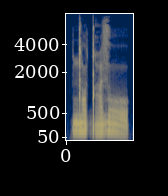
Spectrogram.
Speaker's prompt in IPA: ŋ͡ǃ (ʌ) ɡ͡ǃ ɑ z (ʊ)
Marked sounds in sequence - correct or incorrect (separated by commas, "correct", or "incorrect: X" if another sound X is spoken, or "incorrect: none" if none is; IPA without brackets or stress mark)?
incorrect: ɒ, incorrect: ɔ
